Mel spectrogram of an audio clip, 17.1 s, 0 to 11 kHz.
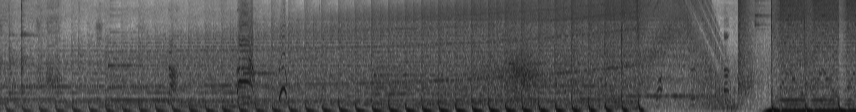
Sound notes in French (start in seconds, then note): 3.1 il crie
